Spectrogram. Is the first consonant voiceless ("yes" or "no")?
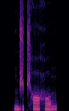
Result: no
